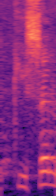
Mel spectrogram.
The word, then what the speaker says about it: कृष्ण: नंद बाबा ने सुना कृष्ण शब्द कहने में थड़ा पटा लगता है महामंत्र भी जपते हैं तो राम राम तो ठीक से उच्चारण होता है कृष्ण किन किन किन क पार कर कोई कोई लसे जप करते साफ है नाम का उच्चारण करना कठिन होता है कई लोग ऐसे करते किस किस किस किस भी कर देते हैं पंजाबी लोग तो किशन ही कहते हैं किशन कृष्ण नहीं कहते ब्रजवासी सुने कृष्ण नंद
